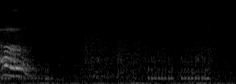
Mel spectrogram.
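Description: A toddler's whiny vocal protest, a drawn-out "no" sliding in pitch and trailing off in the first half second, then quiet.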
